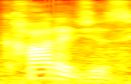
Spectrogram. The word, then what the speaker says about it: cottage: There are a lot of cottages here. Pronunciation. The T makes a fast D. Cott cott cottage.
